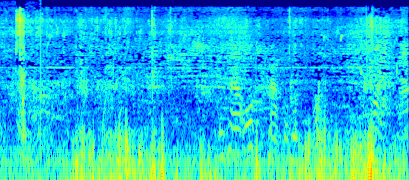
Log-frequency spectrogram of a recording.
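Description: Water splashes as a person swims close by.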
